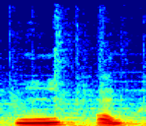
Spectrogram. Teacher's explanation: ओ कहाँ से आवाज़ आ रही है, ओष्ठ और कंठ से। औ, इसकी भी आवाज़ कहाँ से आ रही है, कंठ और ओष्ठ से।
